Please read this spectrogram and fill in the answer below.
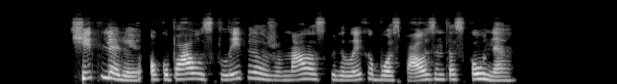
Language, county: Lithuanian, Kaunas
